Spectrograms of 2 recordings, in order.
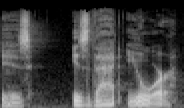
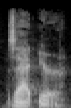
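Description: First: Every word is said fully and clearly. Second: "Is that" merges into one syllable, "zat". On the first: "That group of words is that your?" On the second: "So still less formal is zat your"

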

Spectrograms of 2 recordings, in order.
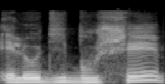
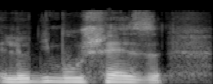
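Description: First: The surname ends in a bare vowel. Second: The surname ends in a z sound. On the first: This is how the others have been saying it. "vous dites à cette pauvre Élodie Boucher" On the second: This is how the speaker has always said it. "moi, j'ai toujours prononcé Élodie Bouchaise"

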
